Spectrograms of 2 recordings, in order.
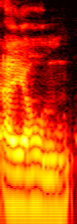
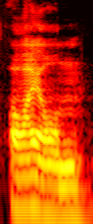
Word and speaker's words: Aion: Would you recommend the AON? Sorry, I've got to learn to say it properly. Ion, it's their fault. They put an A in it, Rosco.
